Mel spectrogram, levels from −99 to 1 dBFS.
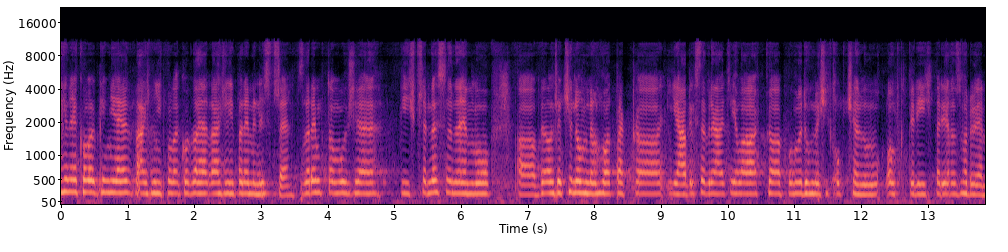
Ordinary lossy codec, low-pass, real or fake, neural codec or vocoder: Opus, 24 kbps; 10.8 kHz; fake; codec, 24 kHz, 1.5 kbps, HILCodec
